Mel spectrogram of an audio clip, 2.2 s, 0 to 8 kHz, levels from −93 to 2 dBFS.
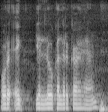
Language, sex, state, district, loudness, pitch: Hindi, male, Arunachal Pradesh, Papum Pare, -18 LUFS, 115 Hz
